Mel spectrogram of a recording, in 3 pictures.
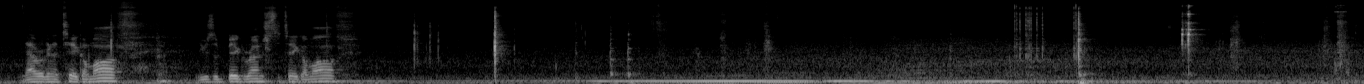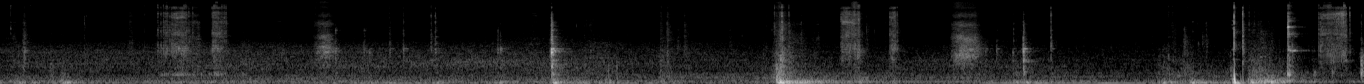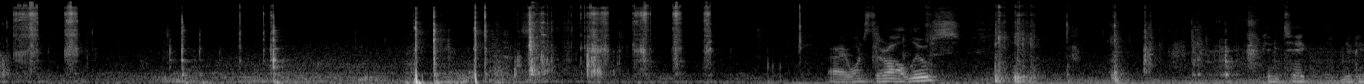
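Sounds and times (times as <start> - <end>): wrench metal clicks and clanks: 10.1 - 11.0, 11.7 - 12.2, 15.1 - 16.2, 17.0 - 19.4, 22.0 - 22.8, 26.0 - 28.3, 31.4 - 34.6.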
